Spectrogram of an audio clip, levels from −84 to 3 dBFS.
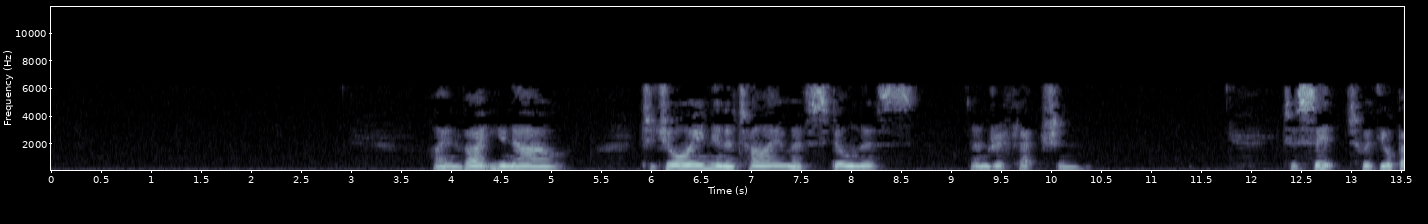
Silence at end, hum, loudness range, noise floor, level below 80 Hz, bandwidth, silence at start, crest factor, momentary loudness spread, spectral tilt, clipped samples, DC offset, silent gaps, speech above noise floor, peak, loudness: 0 s; none; 11 LU; -67 dBFS; -70 dBFS; 6.6 kHz; 3.85 s; 18 dB; 15 LU; -4 dB/octave; under 0.1%; under 0.1%; none; 39 dB; -12 dBFS; -29 LUFS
